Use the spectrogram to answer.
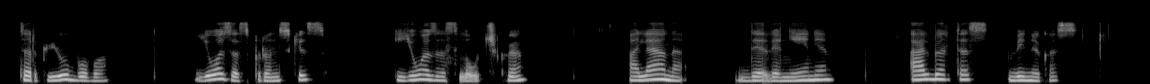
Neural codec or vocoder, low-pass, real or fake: codec, 16 kHz, 2 kbps, X-Codec, HuBERT features, trained on balanced general audio; 7.2 kHz; fake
